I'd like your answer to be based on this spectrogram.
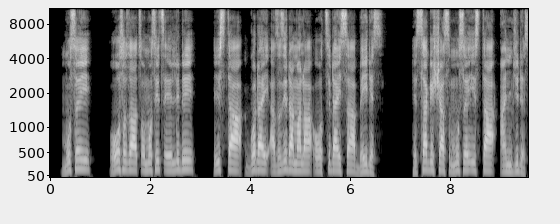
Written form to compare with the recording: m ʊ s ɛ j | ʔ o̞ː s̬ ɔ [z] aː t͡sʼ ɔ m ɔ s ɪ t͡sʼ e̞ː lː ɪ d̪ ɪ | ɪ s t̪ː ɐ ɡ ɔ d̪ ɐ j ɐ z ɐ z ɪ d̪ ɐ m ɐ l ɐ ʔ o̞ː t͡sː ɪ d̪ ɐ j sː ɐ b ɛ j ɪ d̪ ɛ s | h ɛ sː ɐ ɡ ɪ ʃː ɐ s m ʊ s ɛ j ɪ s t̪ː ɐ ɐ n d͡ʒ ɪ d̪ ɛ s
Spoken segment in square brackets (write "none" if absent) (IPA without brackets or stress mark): z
